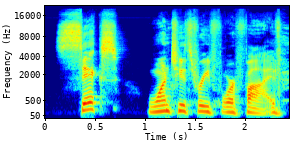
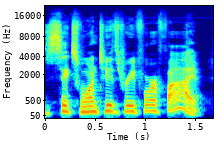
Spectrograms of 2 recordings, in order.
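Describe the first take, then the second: First: Slow, deliberate, each digit spaced out; slow reveal. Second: Said in the usual way. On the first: Shown as a demonstration. Revealing the silly scam code to the host, slow deliberate reveal. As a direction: spell out the punchline number slowly. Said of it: "guess what the verification code was". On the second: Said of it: "He goes".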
